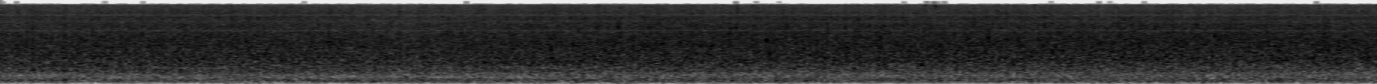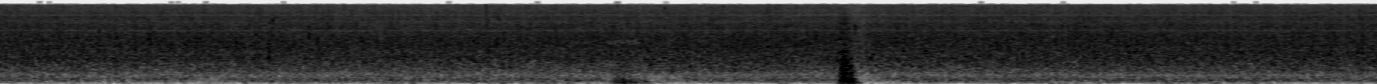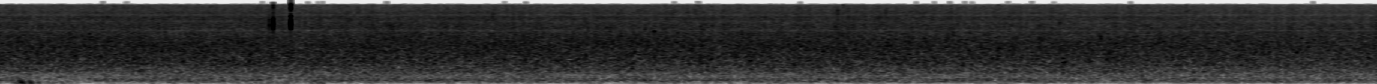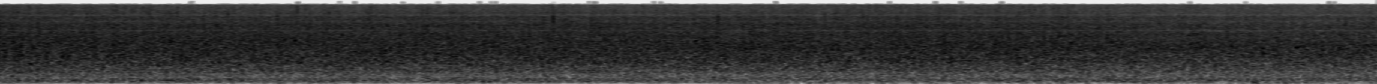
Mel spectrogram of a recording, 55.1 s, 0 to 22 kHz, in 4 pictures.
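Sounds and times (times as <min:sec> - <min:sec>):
water rushing over rocks: 0:00.0 - 0:55.0
soft low thump: 0:19.9 - 0:20.4, 0:22.2 - 0:22.4.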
